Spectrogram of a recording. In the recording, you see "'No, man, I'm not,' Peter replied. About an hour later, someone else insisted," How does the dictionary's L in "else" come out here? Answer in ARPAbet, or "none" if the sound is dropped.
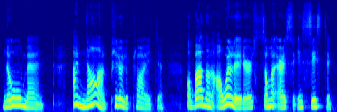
L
